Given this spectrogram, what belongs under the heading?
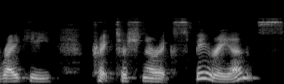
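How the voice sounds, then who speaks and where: Against a quiet background, a woman with a New Zealand accent and a very deep, low pitch speaks fairly slowly in a dry, close sound with no echo. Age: 60s. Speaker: spiritual practitioner. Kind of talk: interview. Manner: halting.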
